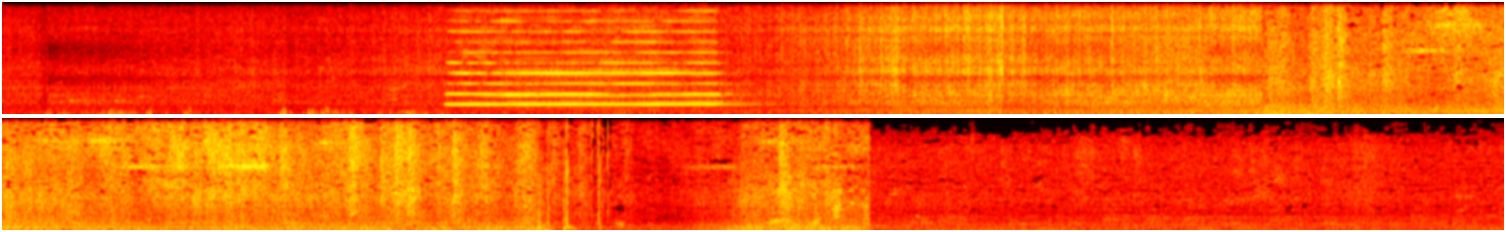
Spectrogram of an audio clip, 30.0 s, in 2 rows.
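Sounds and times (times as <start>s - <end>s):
train rumbling across steel bridge: 0.0s - 30.0s
locomotive horn: 4.4s - 7.8s.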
